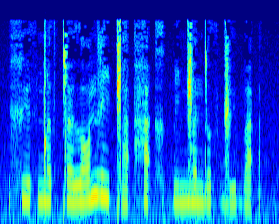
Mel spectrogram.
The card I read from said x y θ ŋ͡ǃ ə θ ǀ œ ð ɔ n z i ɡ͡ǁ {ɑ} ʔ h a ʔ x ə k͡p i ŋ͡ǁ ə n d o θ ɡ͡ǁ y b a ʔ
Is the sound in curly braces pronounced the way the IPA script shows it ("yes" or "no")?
no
